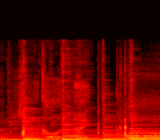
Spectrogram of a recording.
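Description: Song backing with an acoustic guitar strumming chords, about three strums over sustained notes, between sung lines.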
